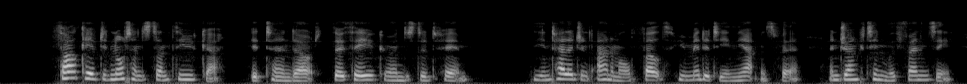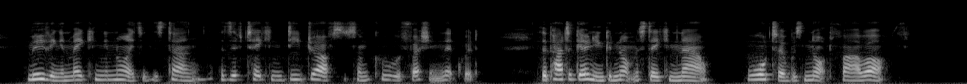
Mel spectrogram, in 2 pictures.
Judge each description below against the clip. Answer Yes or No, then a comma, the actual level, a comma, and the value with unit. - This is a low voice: No, high, 205 Hz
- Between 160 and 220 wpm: Yes, average, 175 wpm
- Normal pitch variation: Yes, average, 3.2 semitones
